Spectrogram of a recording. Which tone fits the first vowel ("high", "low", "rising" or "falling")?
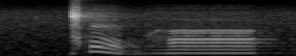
falling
